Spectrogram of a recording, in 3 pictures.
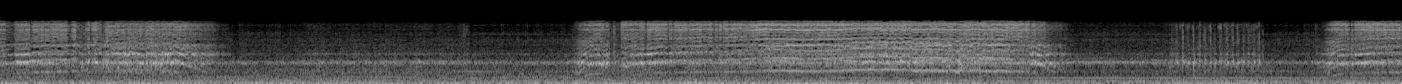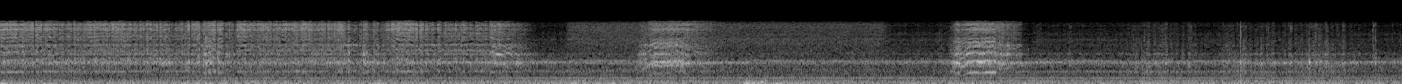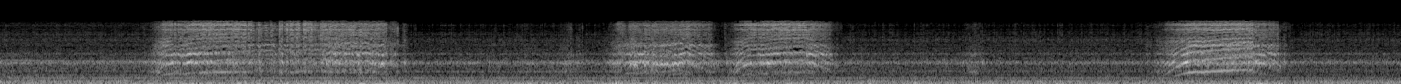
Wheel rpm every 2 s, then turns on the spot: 130, 10, 20, 140, 160, 40, 70, 160, 160, 80, 30, 30, 20, 20, 30, 130, 10, 80, 10, 20, 40.
2-4 10-12 20-28 32-34 36-38 40-42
